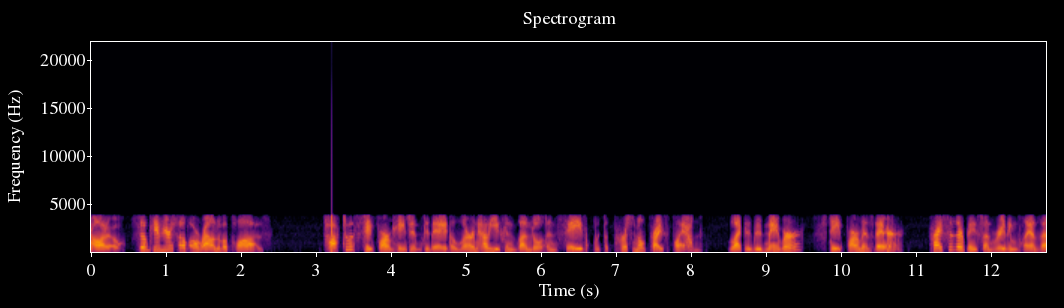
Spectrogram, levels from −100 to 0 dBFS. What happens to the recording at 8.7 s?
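At 8.7 s the speech carries the same LPC-10 vocoder damage heard across the entire clip. Each short frame is rebuilt by a ten-pole vocal tract filter excited by either a pulse train or noise, with no mixture between them. The result is a heavily degraded, buzzing robotic voice, with stray buzz or hiss where the voicing choice is wrong, and nothing above 3.9 kHz. This fits a 2.4 kbit/s vocoder.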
